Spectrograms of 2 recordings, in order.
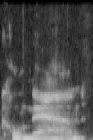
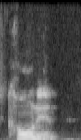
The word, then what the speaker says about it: Conan: to set this straight his name not Conan its Conan it's absolutely pronin based on you know the Irish pronunciation and his girlfriend at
